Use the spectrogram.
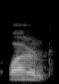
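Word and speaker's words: weren't: হবে, ওয়ারেন্ট, ওয়ারেন্ট, ওয়ারেন্ট, ওয়ারেন্ট। ওয়া সাউন্ডও নয়, ওয়ার সাউন্ডও নয়, ওয়াও নয়, ওয়াও নয়, কি হবে, কি হবে, ওয়ারেন্ট, ওয়ারেন্ট, ওয়ারেন্ট। ওয়া বলবো না, ওয়া বলবো না, পুর বলে বলবো ওয়ারেন্ট, ওয়ারেন্ট।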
